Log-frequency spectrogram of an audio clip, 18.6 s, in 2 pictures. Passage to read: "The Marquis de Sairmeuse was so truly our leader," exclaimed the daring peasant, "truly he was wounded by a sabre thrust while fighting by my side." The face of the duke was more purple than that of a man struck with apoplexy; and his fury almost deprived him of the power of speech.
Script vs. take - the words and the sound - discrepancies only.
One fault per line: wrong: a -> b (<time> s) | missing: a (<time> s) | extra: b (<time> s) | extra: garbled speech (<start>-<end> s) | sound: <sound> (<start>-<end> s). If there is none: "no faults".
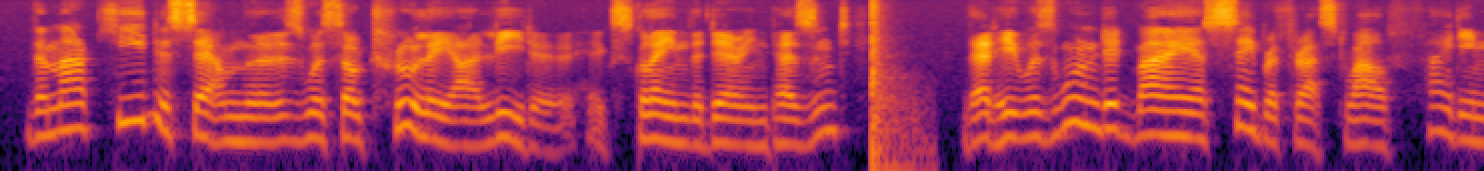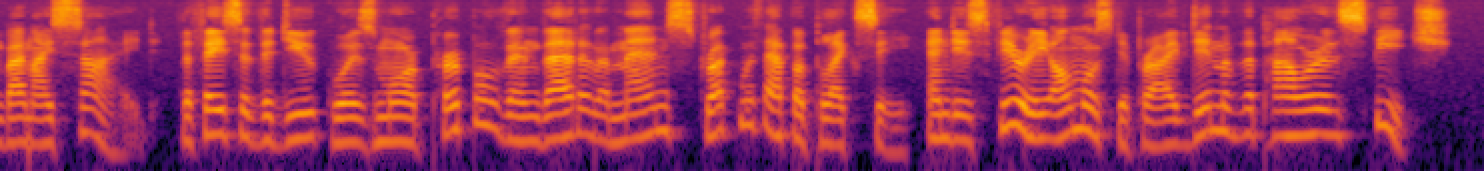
sound: thud (5.4-5.9 s)
wrong: truly -> that (6.0 s)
